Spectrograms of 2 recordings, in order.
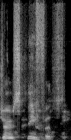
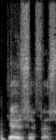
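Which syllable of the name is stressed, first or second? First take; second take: second; first. First: The stress is on the second syllable. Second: The stress is on the first syllable.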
